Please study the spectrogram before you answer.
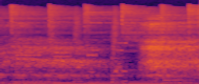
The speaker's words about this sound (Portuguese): Um bocejar, né? Esse bafo, esse ar de dentro, esse bafo é que você vai soltar na gaita.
